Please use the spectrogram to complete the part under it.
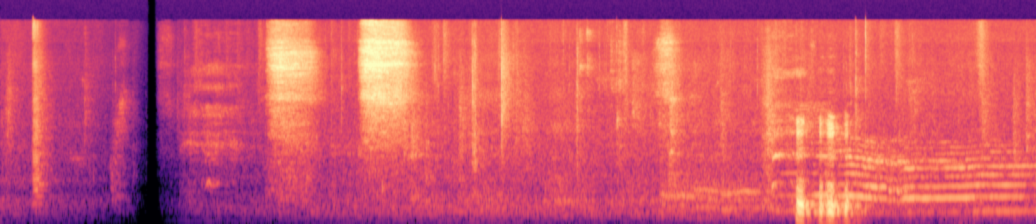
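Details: Kitten Brown guarding a pink cloth "with tooth and nail"; two breathy hisses near the fourth and sixth seconds, then a drawn-out wavering harmonic growl-like wail toward the end, indoors.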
